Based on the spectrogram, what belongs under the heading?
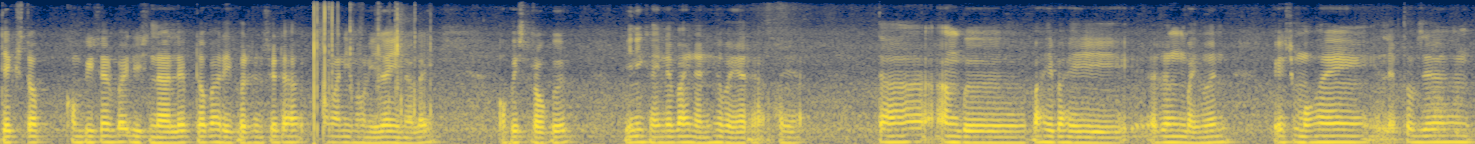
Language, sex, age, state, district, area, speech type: Bodo, male, 30-45, Assam, Kokrajhar, rural, spontaneous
